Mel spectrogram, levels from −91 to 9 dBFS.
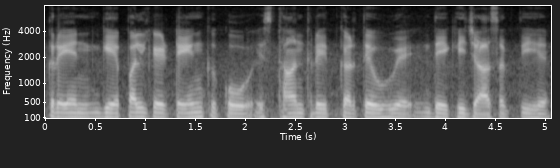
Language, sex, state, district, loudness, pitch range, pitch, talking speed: Hindi, male, Uttar Pradesh, Lalitpur, -15 LUFS, 105-115 Hz, 110 Hz, 140 wpm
